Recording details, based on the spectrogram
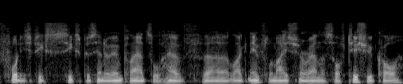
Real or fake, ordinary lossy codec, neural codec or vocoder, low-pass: fake; AAC, 48 kbps; codec, 16 kHz, 16 kbps, FunCodec, trained on LibriTTS, 50 frames a second; 7.2 kHz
